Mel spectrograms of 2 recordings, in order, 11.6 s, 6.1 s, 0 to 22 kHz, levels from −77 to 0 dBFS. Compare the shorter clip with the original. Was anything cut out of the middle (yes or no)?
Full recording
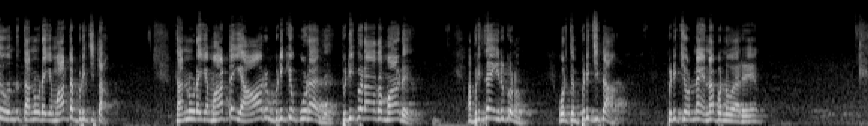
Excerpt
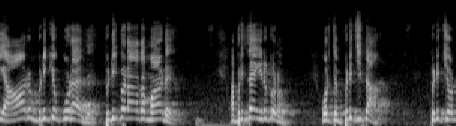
no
